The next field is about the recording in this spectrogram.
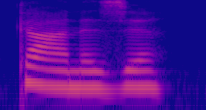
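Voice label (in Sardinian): "canes", female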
